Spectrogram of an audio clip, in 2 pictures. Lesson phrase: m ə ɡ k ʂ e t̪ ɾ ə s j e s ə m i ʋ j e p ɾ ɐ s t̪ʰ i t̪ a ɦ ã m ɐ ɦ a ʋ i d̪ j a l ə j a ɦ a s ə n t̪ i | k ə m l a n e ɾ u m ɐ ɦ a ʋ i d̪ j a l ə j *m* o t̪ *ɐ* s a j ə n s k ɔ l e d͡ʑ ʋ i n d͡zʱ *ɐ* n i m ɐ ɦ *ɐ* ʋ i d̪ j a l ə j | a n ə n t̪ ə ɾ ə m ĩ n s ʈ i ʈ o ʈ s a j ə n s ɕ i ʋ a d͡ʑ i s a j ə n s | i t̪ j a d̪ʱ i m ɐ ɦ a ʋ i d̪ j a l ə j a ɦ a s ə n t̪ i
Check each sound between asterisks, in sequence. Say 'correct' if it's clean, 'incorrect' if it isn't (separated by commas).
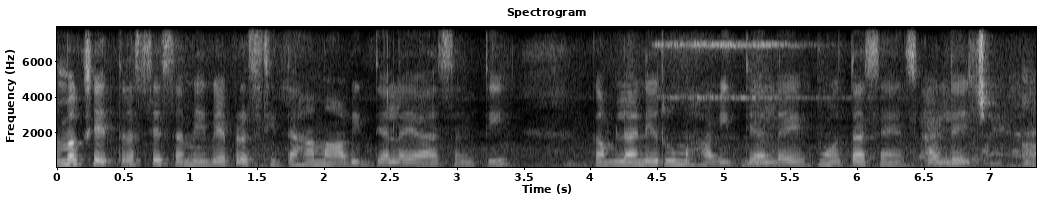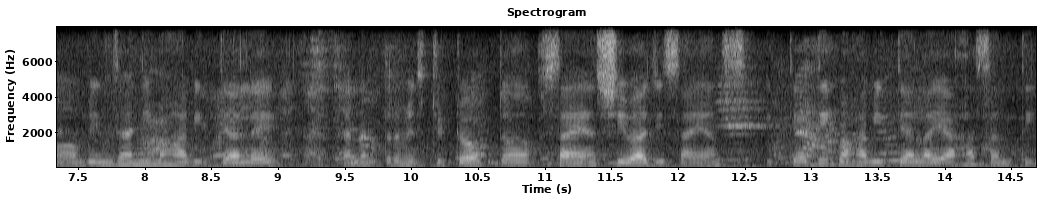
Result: correct, incorrect, incorrect, incorrect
